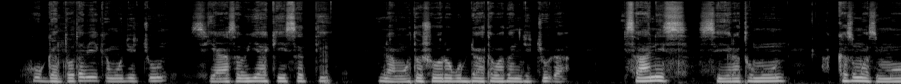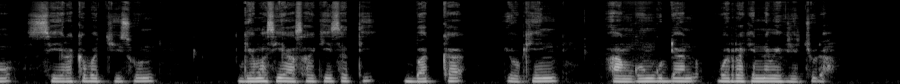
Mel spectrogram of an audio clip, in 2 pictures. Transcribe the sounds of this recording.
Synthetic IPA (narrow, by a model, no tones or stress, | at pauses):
hoːɡːɐnt̪o̞ːt̪ɐbe̞ːkɐmud͡ʒɛt͡ʃːuːn | sɪjaːsɐbɪjːaːke̞ːsːɐt̪ːɪ | nɐmo̞ːt̪ɐʃoːɾɐɡʊd̪ːaːt̪ɐbɐt̪̬ɐnd͡ʒɛt͡ʃːuːᶑɐ | ʔɪsaːnɪsːe̞ːɾɐt̪ʊmuːn | ɐkːɐs̬ʊmɐs̬ɪmːo̞ːse̞ːɾɐkɐbɐt͡ʃːiːsuːn | ɡɐmɐsɪjaːsaːke̞ːsːɐt̪ːɪ | bɐkːɐ | jo̞ːkʰiːn | aːŋɡo̞ːŋɡʊd̪ːaːnwɐrːɐkɛnːɐmeːfd͡ʒɛt͡ʃːuːᶑɐ̥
